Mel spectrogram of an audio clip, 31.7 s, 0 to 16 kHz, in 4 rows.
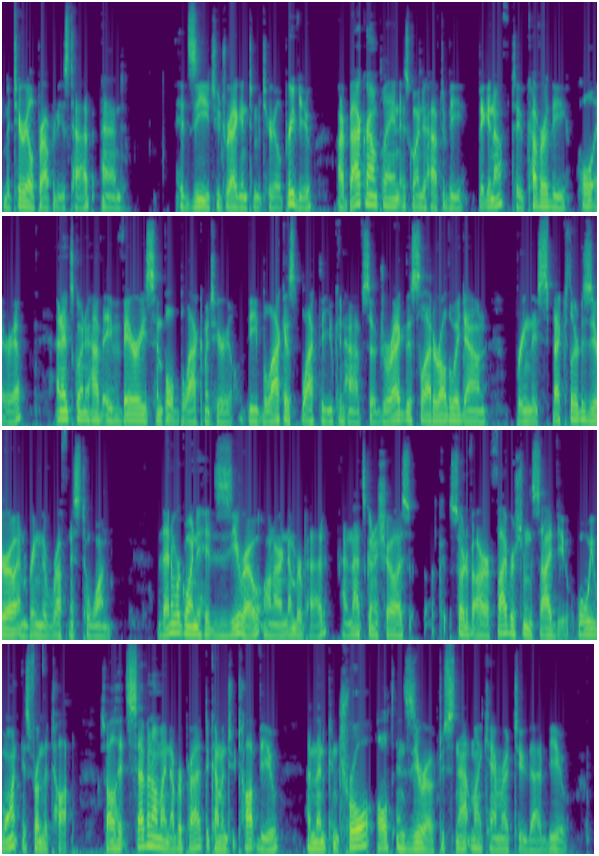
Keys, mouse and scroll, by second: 0.1 click, 1.5 z, 5.8 s, 8.5 click, 10.9 click, 14.8 click, 17.2 click, 17.6 click, 18.9 KP_0, 21.6-22.3 scroll up 5, 22.3-24.7 scroll down 3, 25.3 KP_7, 29.2 ctrl+alt+KP_0.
